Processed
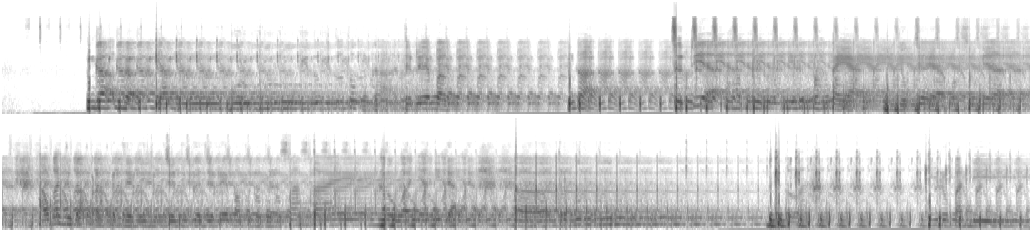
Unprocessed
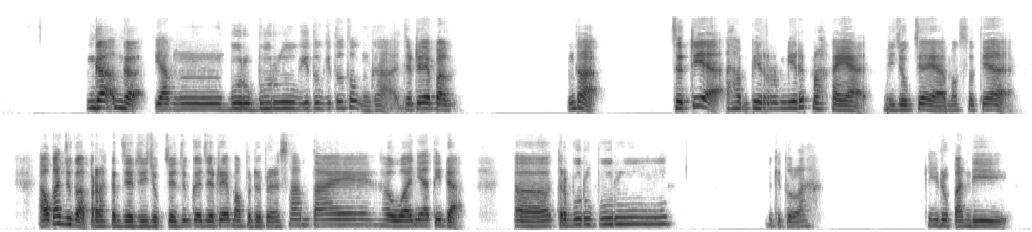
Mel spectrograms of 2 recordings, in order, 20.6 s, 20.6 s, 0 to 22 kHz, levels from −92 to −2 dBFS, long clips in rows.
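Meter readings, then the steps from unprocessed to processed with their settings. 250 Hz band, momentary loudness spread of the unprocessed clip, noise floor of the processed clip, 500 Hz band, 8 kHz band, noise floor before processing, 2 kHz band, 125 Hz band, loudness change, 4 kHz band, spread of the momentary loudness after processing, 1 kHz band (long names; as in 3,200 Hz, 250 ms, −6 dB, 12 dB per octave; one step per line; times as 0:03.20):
−10.5 dB, 11 LU, −56 dBFS, −14.0 dB, +1.0 dB, −84 dBFS, −14.5 dB, −7.5 dB, −14.0 dB, −13.5 dB, 10 LU, −15.0 dB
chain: gate with flip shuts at −25 dBFS, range −28 dB
delay that swaps between a low-pass and a high-pass 101 ms, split 870 Hz, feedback 89%, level −5.5 dB
gain into a clipping stage and back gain 31 dB
level +9.5 dB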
